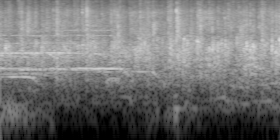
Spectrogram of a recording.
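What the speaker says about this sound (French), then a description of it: "un tonnerre d'applaudissements pour Charles-Antoine Desgranges" A loud burst of audience applause greets a performer on a TV talent show, dense, steady clapping with cheering tones and a faint sustained tone woven through the first half.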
